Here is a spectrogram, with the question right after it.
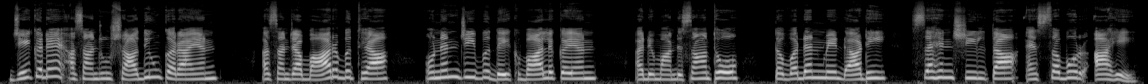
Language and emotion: Sindhi, neutral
